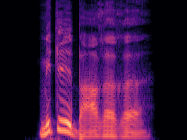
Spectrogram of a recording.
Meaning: inflection of mittelbar: 1. strong/mixed nominative/accusative feminine singular comparative degree 2. strong nominative/accusative plural comparative degree
- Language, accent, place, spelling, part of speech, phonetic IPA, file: German, Germany, Berlin, mittelbarere, adjective, [ˈmɪtl̩baːʁəʁə], De-mittelbarere.ogg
